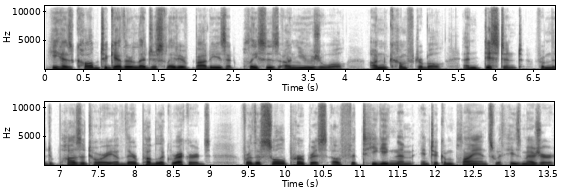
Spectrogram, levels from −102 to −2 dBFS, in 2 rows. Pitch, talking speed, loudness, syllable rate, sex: 125 Hz, 135 wpm, -19 LUFS, 5.0 syllables/s, male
